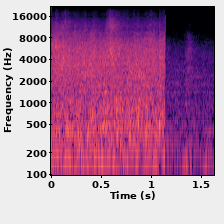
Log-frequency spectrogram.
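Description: The Shalimar Express rumbles loudly along the rails on its evening approach to Rahim Yar Khan railway station, a dense, steady roar of wheels and carriages that drops abruptly to a softer rumble near the end.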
